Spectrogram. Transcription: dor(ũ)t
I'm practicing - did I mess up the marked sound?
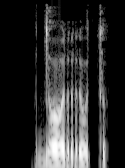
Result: yes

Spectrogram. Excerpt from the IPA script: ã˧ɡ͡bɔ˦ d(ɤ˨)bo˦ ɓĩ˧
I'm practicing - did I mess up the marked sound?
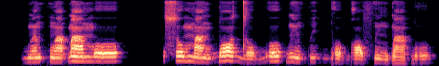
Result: yes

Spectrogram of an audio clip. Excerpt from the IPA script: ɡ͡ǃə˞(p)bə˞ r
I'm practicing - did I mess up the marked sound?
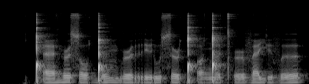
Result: yes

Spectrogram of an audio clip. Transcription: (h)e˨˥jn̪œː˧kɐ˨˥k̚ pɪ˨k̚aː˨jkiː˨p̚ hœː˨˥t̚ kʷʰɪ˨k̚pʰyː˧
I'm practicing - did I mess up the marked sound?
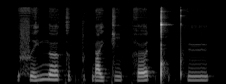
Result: yes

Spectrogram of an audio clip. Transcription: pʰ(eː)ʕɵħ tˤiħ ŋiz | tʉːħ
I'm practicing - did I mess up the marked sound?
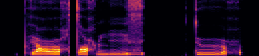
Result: yes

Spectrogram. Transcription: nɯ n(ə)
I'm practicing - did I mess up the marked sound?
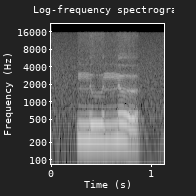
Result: no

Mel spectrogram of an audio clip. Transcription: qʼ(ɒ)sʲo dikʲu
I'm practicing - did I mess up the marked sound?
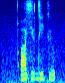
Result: no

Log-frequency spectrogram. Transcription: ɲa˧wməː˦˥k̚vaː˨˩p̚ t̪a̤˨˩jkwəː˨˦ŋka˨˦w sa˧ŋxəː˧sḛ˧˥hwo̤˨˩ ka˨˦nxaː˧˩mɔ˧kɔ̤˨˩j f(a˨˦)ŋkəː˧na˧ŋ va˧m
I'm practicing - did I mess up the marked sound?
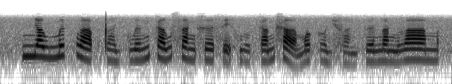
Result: yes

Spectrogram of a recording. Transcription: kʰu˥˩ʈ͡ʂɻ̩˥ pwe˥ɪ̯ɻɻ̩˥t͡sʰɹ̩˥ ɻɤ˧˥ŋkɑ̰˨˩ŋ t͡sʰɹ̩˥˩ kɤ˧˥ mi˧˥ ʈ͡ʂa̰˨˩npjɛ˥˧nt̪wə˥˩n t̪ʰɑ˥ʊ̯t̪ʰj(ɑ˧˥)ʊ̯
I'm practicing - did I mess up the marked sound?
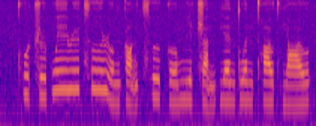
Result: no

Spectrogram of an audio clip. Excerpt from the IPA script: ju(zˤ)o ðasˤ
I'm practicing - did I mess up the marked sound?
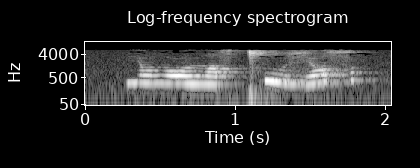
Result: yes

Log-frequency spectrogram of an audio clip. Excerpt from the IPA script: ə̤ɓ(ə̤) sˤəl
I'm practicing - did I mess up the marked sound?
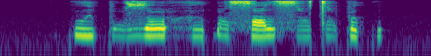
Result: no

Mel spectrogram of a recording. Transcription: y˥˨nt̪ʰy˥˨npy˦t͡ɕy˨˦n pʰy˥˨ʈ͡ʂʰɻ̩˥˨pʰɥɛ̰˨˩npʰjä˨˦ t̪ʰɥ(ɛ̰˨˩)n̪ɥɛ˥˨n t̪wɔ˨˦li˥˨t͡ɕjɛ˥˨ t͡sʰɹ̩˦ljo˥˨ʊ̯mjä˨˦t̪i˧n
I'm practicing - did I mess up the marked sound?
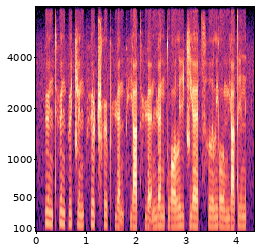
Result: no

